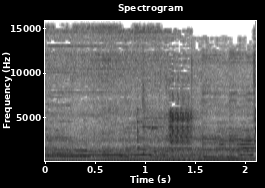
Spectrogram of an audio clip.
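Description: Live band holding a sustained chord between songs, the chord changing about halfway through, under shouts and cheers from the crowd.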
